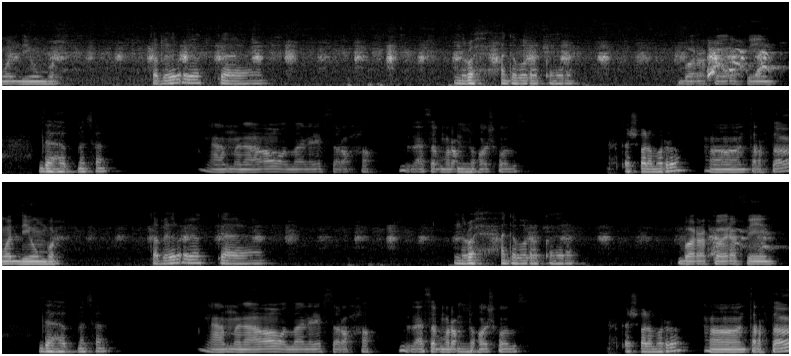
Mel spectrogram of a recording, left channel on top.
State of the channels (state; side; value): normal; both; correlation 0.54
